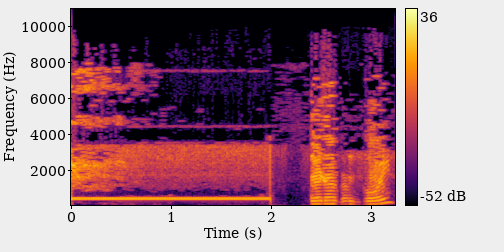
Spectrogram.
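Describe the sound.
Telephone dial tone heard while placing a call: a loud, steady, unbroken tone for about two seconds stops abruptly, followed by a short pause and then a voice speaking.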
